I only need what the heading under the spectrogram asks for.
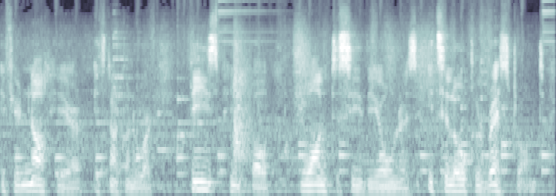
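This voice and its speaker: A man's voice: on the low side, brisk. A man presenting a business rescue show, giving firm advice. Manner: firm, advisory. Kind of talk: reality TV presenting. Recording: music bed underneath.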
